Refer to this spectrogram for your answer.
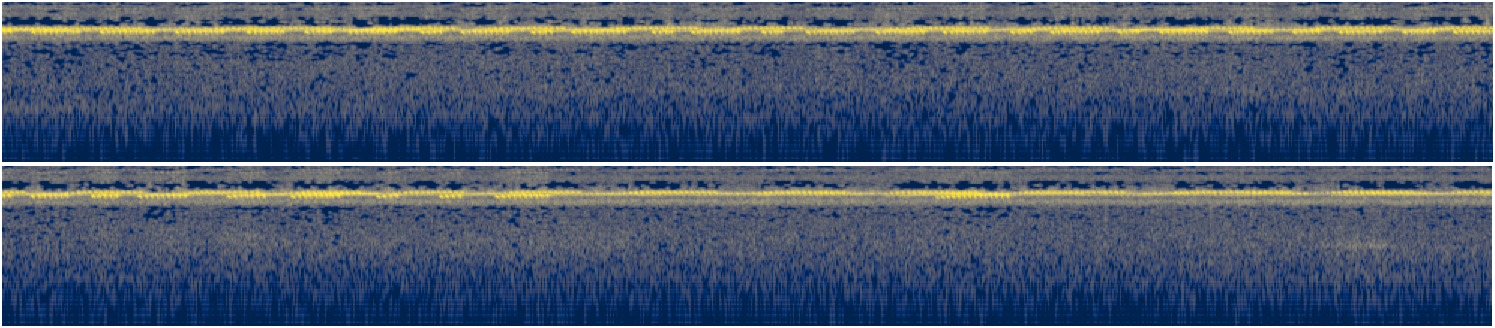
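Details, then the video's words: Insect chirping in a nature soundscape: a steady, high-pitched pulsing trill that runs unbroken for the full twenty seconds, with fainter shimmering overtones above and no other clear sounds. "Sound · Nature Sound of nature sounds scenery L · insect"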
